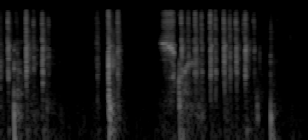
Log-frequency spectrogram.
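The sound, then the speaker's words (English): Typing on a computer keyboard: clusters of quick, clicky keystrokes come in short bursts separated by pauses, with low murmured talk in places. “You typed MED.”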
